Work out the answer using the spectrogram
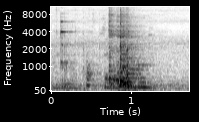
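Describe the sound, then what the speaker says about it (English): A metal lid clatters onto a pot of simmering ginger syrup in a home kitchen, a few close clinks and a brief rattle before settling. "Pop the lid on."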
